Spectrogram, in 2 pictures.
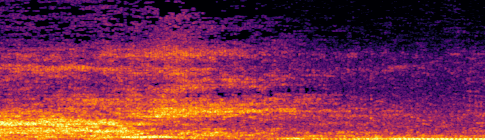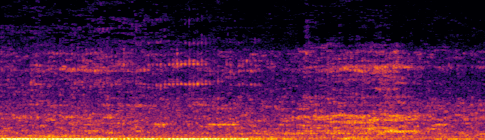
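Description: Vehicle engines passing close by at low speed. A Hino dump truck's diesel is loudest at the start, then a car's engine runs with a steady low hum as it creeps past, fading near the end.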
